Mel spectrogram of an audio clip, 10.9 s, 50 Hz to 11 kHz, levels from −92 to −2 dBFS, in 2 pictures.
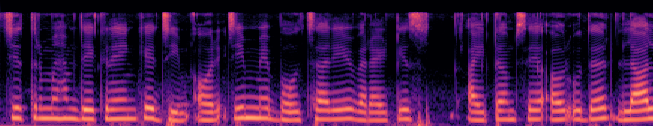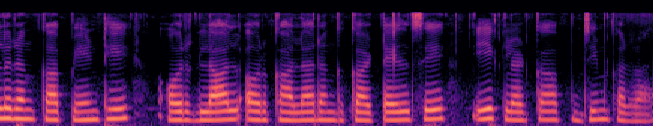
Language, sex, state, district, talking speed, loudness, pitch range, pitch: Hindi, female, Uttar Pradesh, Ghazipur, 210 wpm, -27 LUFS, 215-245 Hz, 225 Hz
